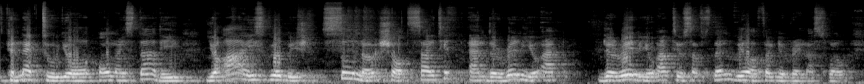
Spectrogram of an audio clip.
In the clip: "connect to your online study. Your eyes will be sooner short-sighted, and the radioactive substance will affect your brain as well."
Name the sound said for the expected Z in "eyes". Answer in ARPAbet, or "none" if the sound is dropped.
S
